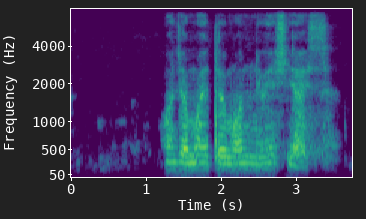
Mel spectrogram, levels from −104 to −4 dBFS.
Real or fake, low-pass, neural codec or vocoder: fake; 7.2 kHz; vocoder, 44.1 kHz, 128 mel bands, Pupu-Vocoder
